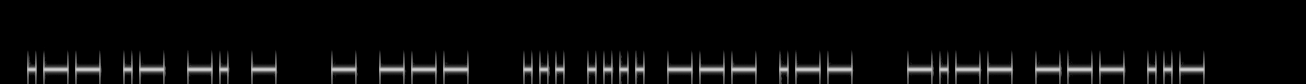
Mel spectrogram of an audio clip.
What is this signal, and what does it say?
Morse code, heard as a keyed tone, about 15 wpm, 700 Hz. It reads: WANT TO SHOW YOU
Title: Sets of 5 Words 15wpm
